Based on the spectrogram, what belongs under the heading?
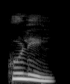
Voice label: "ಖಳಲ್", Kannada

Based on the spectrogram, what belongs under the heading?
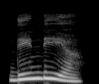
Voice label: "ದಿಂಡಿಯ", kannada

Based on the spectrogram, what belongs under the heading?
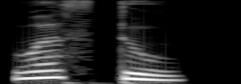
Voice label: "ವಸ್ತ", Kannada

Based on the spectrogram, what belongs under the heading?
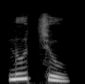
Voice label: "ನುಚ್ಚು", Kannada

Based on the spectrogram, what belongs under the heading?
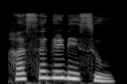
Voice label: "ಹಸಗೆಡಿಸು", kannada

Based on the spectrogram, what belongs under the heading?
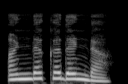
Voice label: "ಅಂಡಕದಂಡ", kannada

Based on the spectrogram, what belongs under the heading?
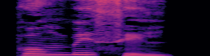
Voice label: "ಪಂಬಸಲೆ", kannada

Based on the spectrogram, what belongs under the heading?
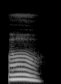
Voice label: "ಆ", Kannada

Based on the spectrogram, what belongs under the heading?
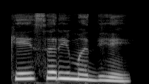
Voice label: "ಕೇಸರಿಮಧ್ಯೆ", Kannada

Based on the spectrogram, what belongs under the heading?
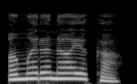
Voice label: "ಅಮರನಾಯಕ", Kannada

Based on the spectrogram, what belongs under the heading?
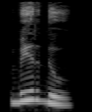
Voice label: "ಬಿರ್ದು", Kannada

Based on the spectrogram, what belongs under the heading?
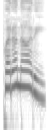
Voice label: "ಪರನಾರಿ", Kannada

